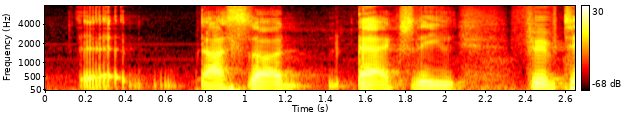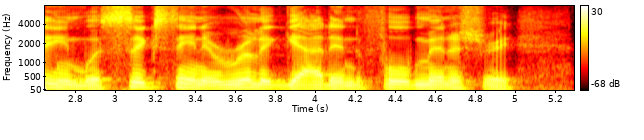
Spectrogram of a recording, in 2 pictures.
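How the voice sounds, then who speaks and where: A man at medium pitch with fairly even intonation on a very clean recording with a silent background. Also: long, frequent pauses. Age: 60s. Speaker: pastor. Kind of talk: casual chat.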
